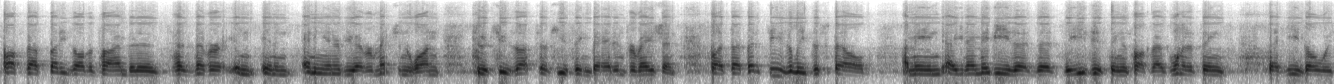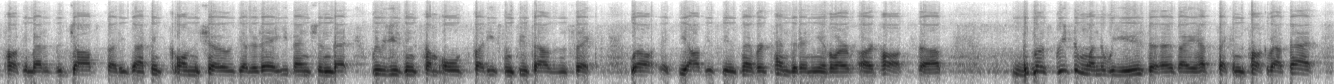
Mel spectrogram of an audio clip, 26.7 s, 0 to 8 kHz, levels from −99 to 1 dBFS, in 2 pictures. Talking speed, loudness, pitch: 245 wpm, -20 LUFS, 130 Hz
